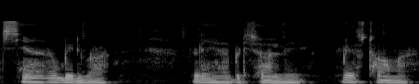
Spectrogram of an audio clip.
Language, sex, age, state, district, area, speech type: Nepali, male, 30-45, West Bengal, Darjeeling, rural, spontaneous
